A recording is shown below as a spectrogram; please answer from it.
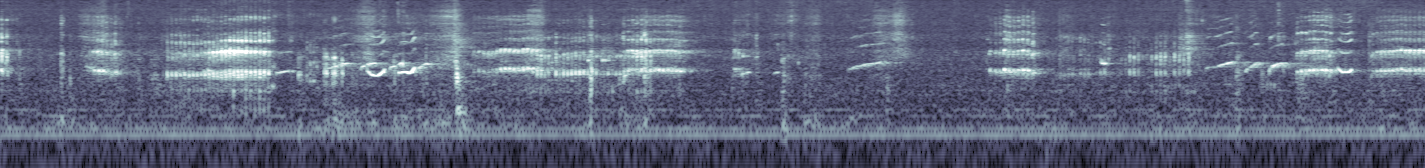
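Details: Young raccoons crying in a series of bright, trilling chirps, some rising and some falling. Several brief cries overlap with quieter gaps between them, and a steady low hum lies beneath.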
